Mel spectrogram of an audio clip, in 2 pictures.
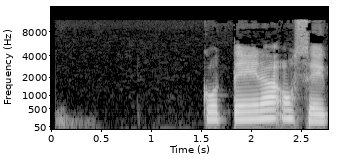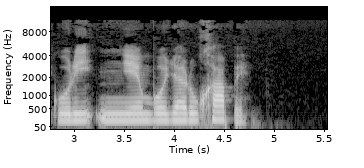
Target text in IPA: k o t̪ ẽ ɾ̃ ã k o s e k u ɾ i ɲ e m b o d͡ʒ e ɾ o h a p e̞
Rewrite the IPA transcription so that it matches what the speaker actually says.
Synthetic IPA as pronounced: k o t̪ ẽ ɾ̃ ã ʔ o s e k u ɾ i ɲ ẽ m b o d͡ʒ a ɾ u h a p e̞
